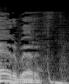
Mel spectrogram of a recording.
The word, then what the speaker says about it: Herbert: No, es que se pronuncia Herbert. En portugués.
